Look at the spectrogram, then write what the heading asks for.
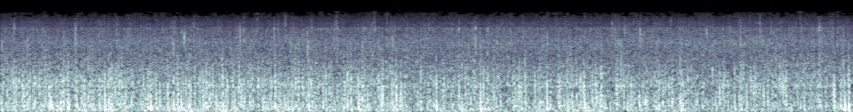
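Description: Heavy rain falling steadily onto a flooded road and grass, a dense even hiss of drops.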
